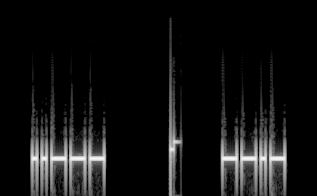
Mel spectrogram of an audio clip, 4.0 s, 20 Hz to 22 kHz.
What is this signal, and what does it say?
Morse code, heard as a keyed tone, about 20 wpm, 700 Hz. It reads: 2 Q
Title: Single Character (Letter:Number:Punctuation:Prosign) - Rapid-Fire - 20wpm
